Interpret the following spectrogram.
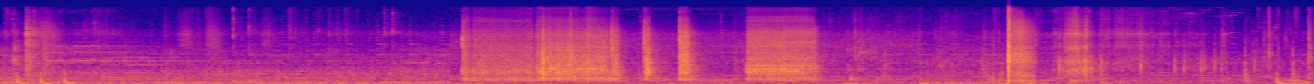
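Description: Background music, with a desktop printer running in two loud bursts around the middle as it feeds out a printed page.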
